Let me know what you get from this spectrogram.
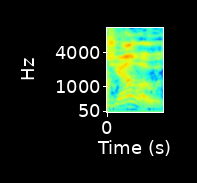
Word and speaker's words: Giallo: How do you pronounce Giallo film? Giallo film? – Giallo is how I would pronounce it.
